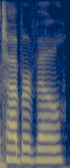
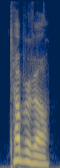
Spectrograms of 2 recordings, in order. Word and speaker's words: Tuberville: it tolerable I never say it right it's tuberville tuberville yeah I just turned it today I'm in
